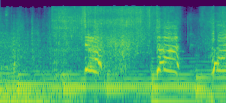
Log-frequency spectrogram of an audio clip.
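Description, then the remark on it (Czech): A bucket of ice water is dumped over a person for a social-media nomination challenge, in splashing bursts, each followed by sharp gasps and yelps, over a steady low hum. “Základní princip je jako u jiných výzev, někdo vás na sociální síti nominuje, vaším úkolem je něco udělat, třeba policek belikem s ledovou vodou, jako v tomto případě, nebo se tomu vyhnout, věnovat peníze na výzkum amyotrofické laterální sklerózy”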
